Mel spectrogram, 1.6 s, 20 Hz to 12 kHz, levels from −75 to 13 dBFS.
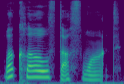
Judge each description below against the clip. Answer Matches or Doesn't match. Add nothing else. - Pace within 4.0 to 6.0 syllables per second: Doesn't match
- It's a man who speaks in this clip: Doesn't match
